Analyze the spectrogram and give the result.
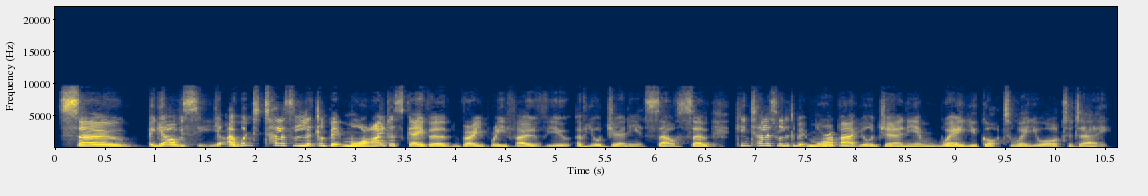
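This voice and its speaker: A woman's voice: mid-range voice, brisk, few pauses. A woman hosting an interview show, introducing her guest and asking questions in a conversational style.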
